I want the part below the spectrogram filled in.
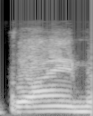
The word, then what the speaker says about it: Brian: So it's, my first name is Brian with an I, B-R-I-A-N. And then last name is Hartzman, H-A-R-T-Z-M-A-N.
